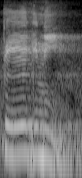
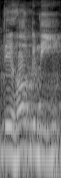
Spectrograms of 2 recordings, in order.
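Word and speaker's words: তেঽগ্নি: তেগ্নি মানে তেটা দীর্ঘ উচ্চারণ হবে, একাট হচ্ছে দীর্ঘ। তেগ্নির নচিকেত, এটাই প্রমাণ করবে যে ওখানে একটি আকার রয়েছে, লুপ্ত আকার। সেই কারণের জন্য ওটা হ নয়। অনেকে তেহগ্নি, একেবারেই ভুল, এটা তেহগ্নি না, তে অগ্নি, থেগ্রি।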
